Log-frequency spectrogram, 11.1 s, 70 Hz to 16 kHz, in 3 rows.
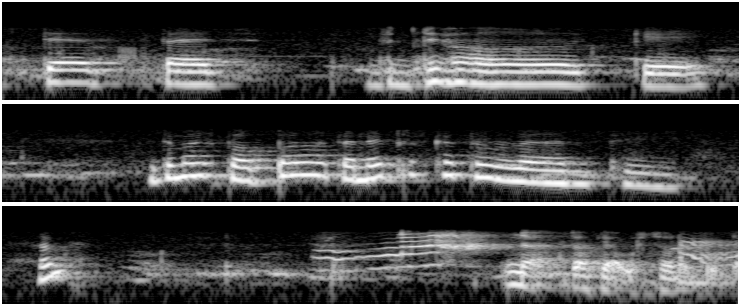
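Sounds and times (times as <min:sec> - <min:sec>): baby whining: 0:08.9 - 0:09.9.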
